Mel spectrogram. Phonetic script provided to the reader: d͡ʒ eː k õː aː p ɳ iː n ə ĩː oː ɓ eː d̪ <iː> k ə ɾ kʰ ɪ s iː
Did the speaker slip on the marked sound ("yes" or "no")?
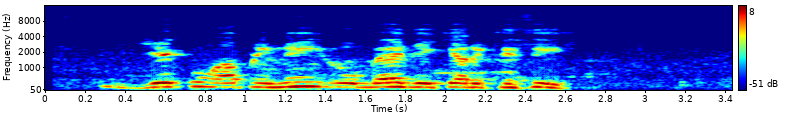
no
